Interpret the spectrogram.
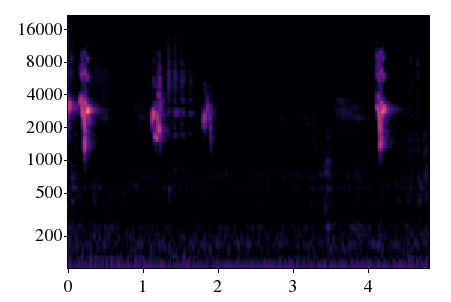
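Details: Pet budgie couples: well-spaced, sharp, high chirps, a pair near the start, a softer double chirp around one and a half seconds, and another clear chirp near the end, in a quiet room with low hum.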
